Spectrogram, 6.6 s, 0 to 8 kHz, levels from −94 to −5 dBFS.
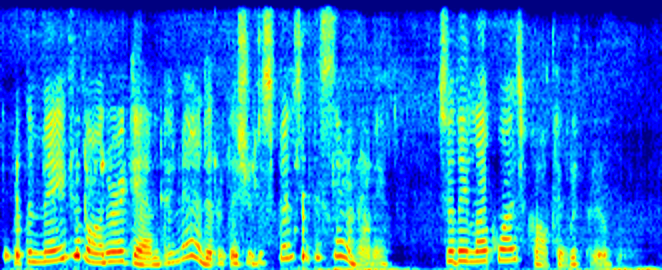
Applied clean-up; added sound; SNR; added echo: neural mask model Resemble Enhance denoiser.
